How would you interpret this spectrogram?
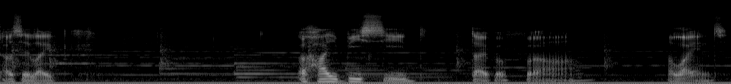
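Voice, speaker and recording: Gravelly streamer guy. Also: lowish voice, very animated, takes it slowly, long pauses, fairly bright tone, faint music behind. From Albania. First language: Albanian. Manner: chatty, filler-heavy, reads and answers viewer questions. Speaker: game streamer. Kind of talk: casual live-stream chat.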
